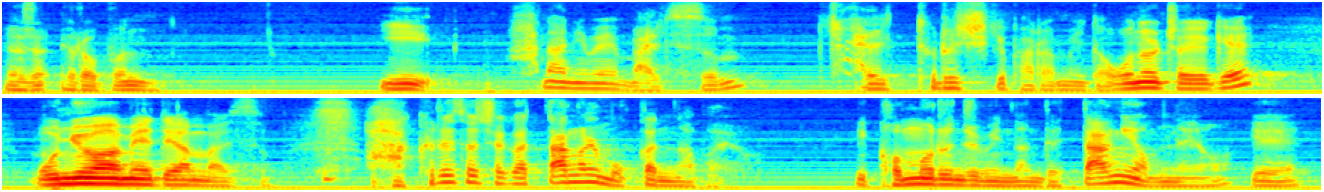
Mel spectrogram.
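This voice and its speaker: A man preaching a sermon, swinging from loud emphatic rises to hushed, almost whispered asides and firing rhetorical questions at the congregation. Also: mid-range voice, normal speed. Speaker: pastor.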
